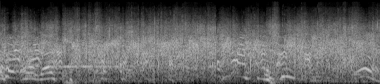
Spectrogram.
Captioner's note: all laughing; audience applauding; both laughing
